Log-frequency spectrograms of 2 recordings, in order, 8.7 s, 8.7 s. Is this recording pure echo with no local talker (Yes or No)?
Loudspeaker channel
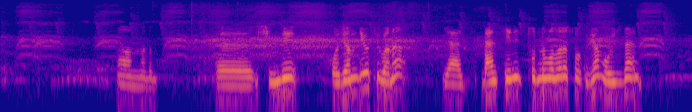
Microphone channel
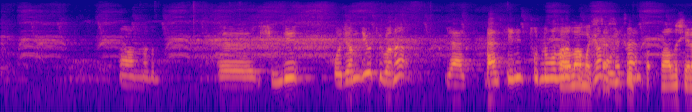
No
